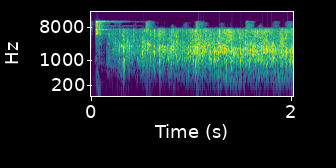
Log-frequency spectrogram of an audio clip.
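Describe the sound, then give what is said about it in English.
A crowd breaks into applause as the show Done Being Single returns from a break, dense clapping that starts abruptly and swells to a steady, loud roar of hands with no voices over it. “That's nice to have some applause when you're in bed, isn't it?”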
